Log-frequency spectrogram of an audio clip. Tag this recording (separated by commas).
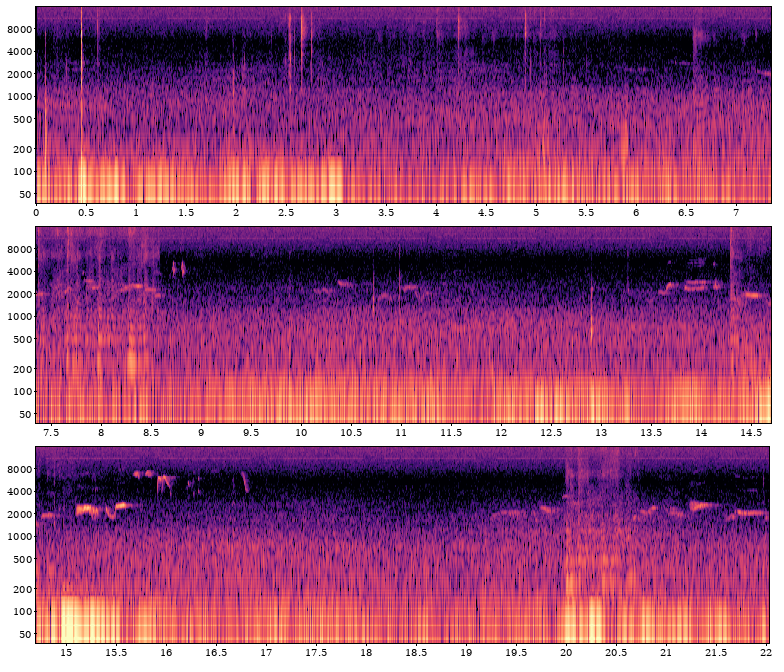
bird song, Animal, Insect, Wild animals, Bird, Buzz, tweet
